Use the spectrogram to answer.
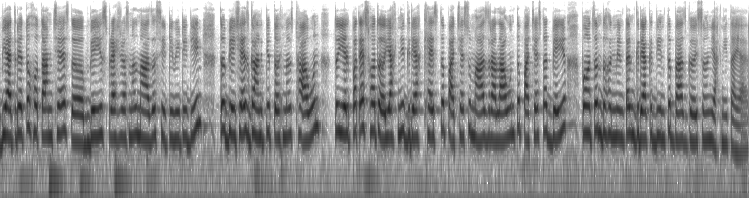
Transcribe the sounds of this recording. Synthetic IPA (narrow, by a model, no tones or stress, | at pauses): bʲat̪ɾet̪əɦot̪amt͡ɕʰesbʲejispɾaɕɾasmɐd͡zmaːd͡zəsiʈiʋiʈid̪inʲ | t̪əbʲeɕʰajsɡaɳt̪ʲit̪ət̪ʲʰmɐzt̪ʰaaːʋun | t̪əjelpat̪asʋɔt̪jakʰnʲiɡɾʲakʰːajst̪əpat̪̚t͡ʃʰasumad͡zɾalaːʋunt̪əpat̪t͡ʃʰast̪at̪̚bʲeji | pət͡sɐnd̪əɦənminʈanɡɾʲakd̪inʲt̪ɨbad͡zɡəjsənjakʰnʲit̪ɐja̰ɾ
